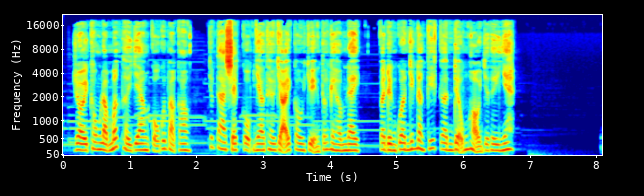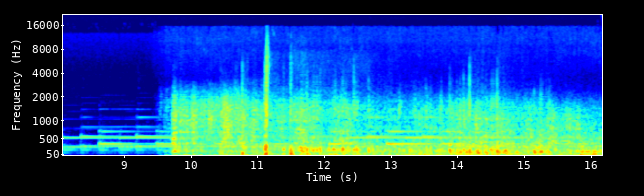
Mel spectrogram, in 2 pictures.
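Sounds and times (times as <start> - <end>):
tonal music: 0.0 - 7.4, 8.1 - 15.8
speech: 0.2 - 6.8
rolling thunder of a night storm: 9.6 - 16.1
steady rain of a night storm: 9.6 - 16.1.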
